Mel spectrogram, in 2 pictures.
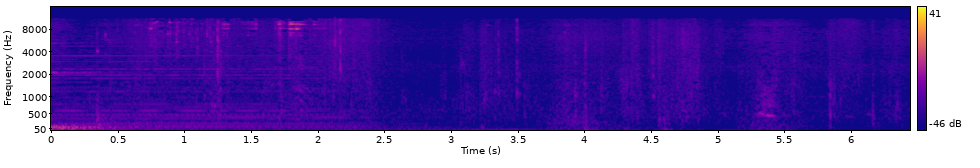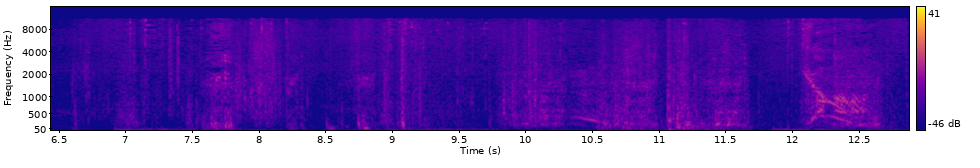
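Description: Horse hooves clip-clop at a walking pace in a PS4 video game, with occasional whinnies, mixed under character dialogue and background game ambience.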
